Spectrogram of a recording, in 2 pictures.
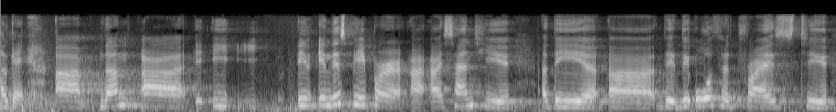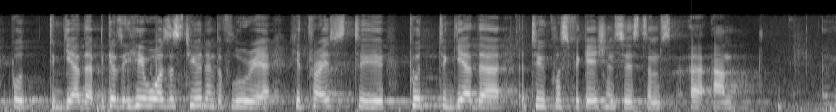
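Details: Adult woman lecturing; normal speech.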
